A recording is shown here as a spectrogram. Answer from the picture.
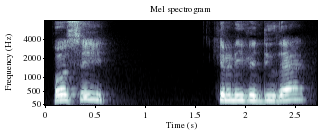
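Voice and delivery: high sneering mock of the dad; mocking father. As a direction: scoff at the son like a cruel father. Father mocks his son.

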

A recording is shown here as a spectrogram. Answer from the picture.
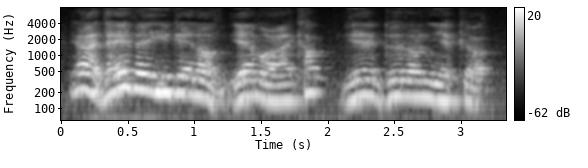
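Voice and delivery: chirpy northern English greeting; playful up-north accent, lilting. Acted. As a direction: imitate matey Northerners swapping hellos. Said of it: "people up north call people cock".

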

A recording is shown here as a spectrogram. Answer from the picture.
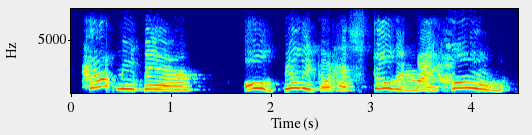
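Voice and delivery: high, loud cry for help; distressed badger. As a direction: plead urgently in a high-pitched badger voice. Badger pleads for help in story.

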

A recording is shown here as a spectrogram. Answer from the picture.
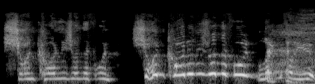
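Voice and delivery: very high-pitched mock-frantic announcement; excited imitation. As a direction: relay huge news as a giddy colleague, squeaking upward. Colleague breathlessly announces famous caller.

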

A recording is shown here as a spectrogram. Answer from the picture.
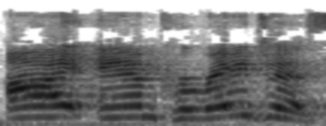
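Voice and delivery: high, loud and slow, the peak of the chant; powerful affirmation. Shown as a demonstration. Coach leading the final repeat of the chant, high and loud. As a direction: belt out "I am courageous" slowly at full power. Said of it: "One more time".

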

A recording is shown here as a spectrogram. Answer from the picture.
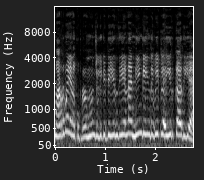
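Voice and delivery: usual speaking voice

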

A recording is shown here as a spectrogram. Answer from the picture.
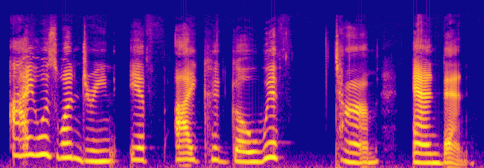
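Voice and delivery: put-on little girl voice. A narrator's reading. Little girl asks parent.

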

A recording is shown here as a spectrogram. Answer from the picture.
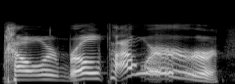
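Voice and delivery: drawn-out high hype call; slow soaring fan chant; hyped cheer. Real, not acted. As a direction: stretch out power and cheer the hero on. Cheering on the fight.

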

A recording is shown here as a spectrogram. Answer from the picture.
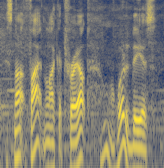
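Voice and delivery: usual speaking voice

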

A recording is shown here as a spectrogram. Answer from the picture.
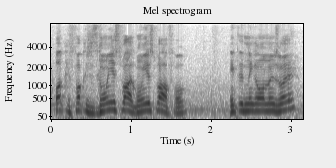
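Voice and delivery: usual speaking voice

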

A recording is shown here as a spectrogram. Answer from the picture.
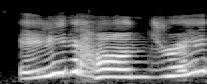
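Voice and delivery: loud, high, incredulous outburst; shouted astonished question; shocked at price. Real, not acted. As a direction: blurt it out in disbelief.

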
